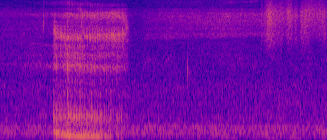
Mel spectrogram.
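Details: Companion animal asleep: single low, rattling snore under a second over quiet room noise; snoring during sleep.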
